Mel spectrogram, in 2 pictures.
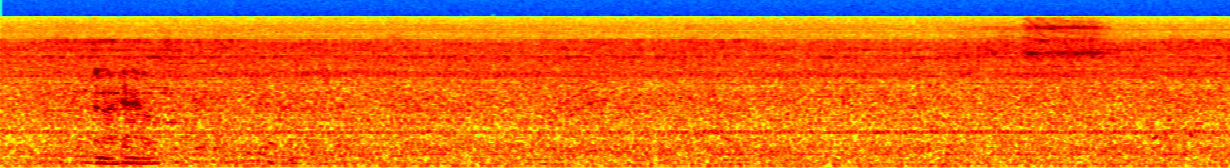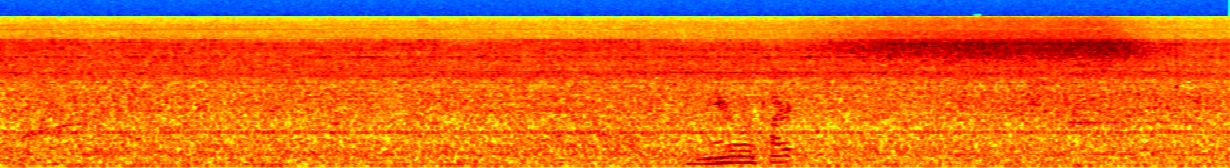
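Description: Robotic machinery whirs and hums steadily in a large noisy hall.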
